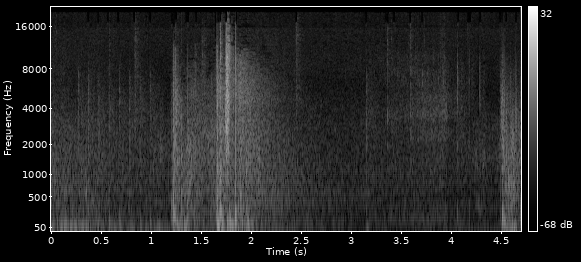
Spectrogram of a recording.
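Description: Tank cannon fire in a war video game: a few heavy, booming blasts with rumbling decay, one especially loud near shot in the middle, another at the end, over low battlefield noise.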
